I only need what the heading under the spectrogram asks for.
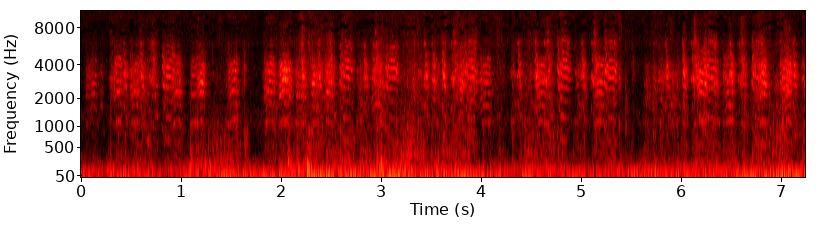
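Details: Happy zebra finches keep up a near-continuous chorus of short nasal beeps and rapid buzzy notes, with a few brief pauses, over a low background rumble.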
